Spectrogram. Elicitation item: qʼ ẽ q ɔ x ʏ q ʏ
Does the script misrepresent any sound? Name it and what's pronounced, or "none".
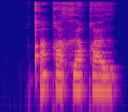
ɔ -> ə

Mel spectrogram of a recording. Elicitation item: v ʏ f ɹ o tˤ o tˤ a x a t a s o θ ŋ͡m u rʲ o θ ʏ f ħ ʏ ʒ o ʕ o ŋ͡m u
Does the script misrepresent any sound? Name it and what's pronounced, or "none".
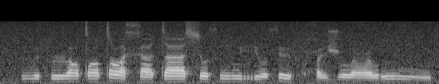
none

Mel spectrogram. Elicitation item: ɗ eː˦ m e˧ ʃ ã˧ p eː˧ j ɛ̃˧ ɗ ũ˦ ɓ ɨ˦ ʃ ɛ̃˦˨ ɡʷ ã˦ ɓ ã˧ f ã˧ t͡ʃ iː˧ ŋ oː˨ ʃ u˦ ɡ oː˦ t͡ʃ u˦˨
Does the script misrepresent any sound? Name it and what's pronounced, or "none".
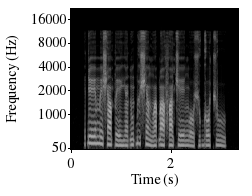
iː˧ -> eː˧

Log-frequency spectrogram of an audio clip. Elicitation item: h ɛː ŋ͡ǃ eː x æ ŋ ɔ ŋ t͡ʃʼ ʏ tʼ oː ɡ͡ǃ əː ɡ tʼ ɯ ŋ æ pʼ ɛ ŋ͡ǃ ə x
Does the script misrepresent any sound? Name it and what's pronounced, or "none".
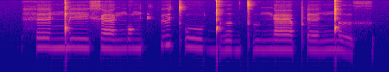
none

